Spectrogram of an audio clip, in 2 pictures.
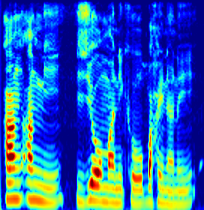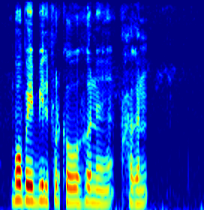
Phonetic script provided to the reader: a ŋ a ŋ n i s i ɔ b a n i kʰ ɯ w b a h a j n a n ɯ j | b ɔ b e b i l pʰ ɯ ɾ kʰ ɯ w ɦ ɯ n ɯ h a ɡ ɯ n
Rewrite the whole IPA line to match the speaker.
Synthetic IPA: a ŋ a ŋ n i z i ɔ m a n i kʰ ɯ w b a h a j n a n ɯ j | b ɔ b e b i l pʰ ɯ ɾ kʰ ɯ w ɦ ɯ n ɯ h a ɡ ɯ n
